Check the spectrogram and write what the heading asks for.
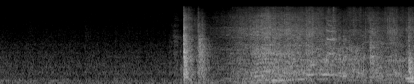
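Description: An interior door's knob latch clicks twice about halfway through, then the door is pushed open with a louder rush of movement noise.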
